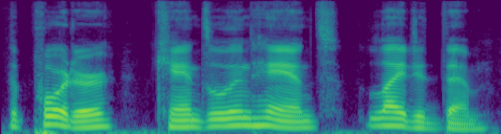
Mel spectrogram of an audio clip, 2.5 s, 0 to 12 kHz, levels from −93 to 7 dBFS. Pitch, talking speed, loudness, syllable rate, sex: 125 Hz, 165 wpm, -16 LUFS, 4.7 syllables/s, male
